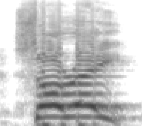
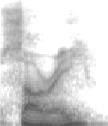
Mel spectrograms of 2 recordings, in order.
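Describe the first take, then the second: First: It is shouted with force. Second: It is said flatly, without feeling.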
